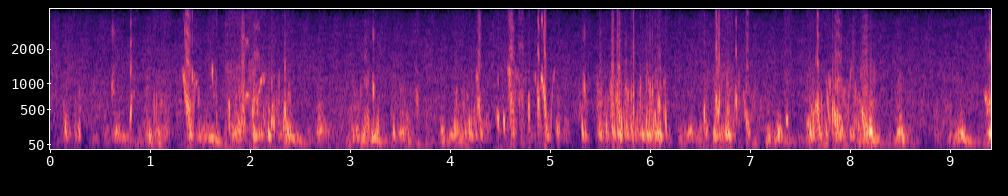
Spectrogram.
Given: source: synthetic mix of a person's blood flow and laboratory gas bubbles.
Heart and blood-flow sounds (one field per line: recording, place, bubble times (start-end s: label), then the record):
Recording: Doppler ultrasound of blood flow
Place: precordium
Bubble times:
0.12-0.20 s: bubbles
0.23-0.31 s: bubbles
0.60-0.65 s: bubbles
0.77-0.85 s: bubbles
1.00-1.21 s: bubbles
1.29-1.52 s: bubbles
1.58-1.67 s: bubbles
1.75-2.44 s: bubbles
3.00-3.33 s: bubbles
3.39-3.48 s: bubbles
3.64-3.70 s: bubbles
4.01-4.34 s: bubbles
4.43-5.12 s: bubbles
5.28-5.40 s: bubbles
5.45-6.20 s: bubbles
6.48-7.01 s: bubbles
7.33-7.41 s: bubbles
7.55-8.26 s: bubbles
9.32-9.42 s: bubbles
From the record:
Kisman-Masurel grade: 332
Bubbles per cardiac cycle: rolling drumbeat, 9 or more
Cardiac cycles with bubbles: 50 to 99%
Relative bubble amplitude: moderate (0.250 to 0.450)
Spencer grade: 3 (all of the cardiac periods contain showers or single bubble signals, but not dominating or overriding the cardiac motion signals)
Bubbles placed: anywhere in the cardiac cycle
